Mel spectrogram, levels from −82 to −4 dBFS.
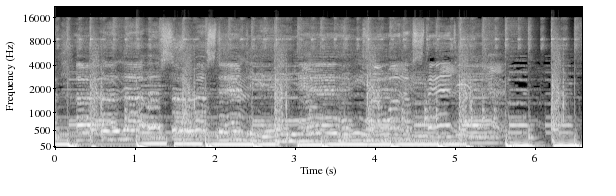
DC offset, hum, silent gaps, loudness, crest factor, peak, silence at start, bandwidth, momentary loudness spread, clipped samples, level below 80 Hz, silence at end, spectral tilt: under 0.1%; none; none; -10 LUFS; 10 dB; 0 dBFS; 0 s; 17 kHz; 4 LU; under 0.1%; -18 dBFS; 0 s; -4 dB/octave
